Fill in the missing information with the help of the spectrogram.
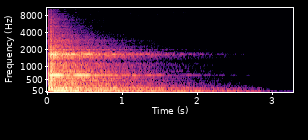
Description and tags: synthesizer percussion 13
synthesizer processed sample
